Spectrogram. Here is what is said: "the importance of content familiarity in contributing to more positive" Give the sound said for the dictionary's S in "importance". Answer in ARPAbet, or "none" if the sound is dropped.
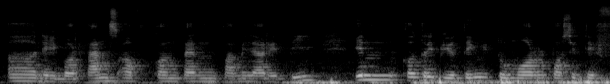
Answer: S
